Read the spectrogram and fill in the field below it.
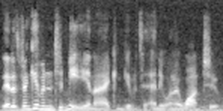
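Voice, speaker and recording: An actor playing a sly, proud devil who taunts and tempts in a sardonic, theatrical, persuasive manner in a radio play. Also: male voice, mid-range voice, very animated, fast, bright, forceful tone. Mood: boastful, challenging. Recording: noisy home video-call recording.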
